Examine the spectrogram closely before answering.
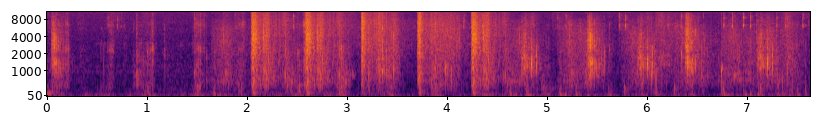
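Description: Footsteps crunch steadily over gravel and grass.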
